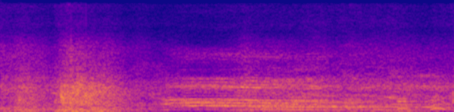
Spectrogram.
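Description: A wrestler landing hard on the wrestling ring's canvas: one loud slam about a third of a second in, with voices around it.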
